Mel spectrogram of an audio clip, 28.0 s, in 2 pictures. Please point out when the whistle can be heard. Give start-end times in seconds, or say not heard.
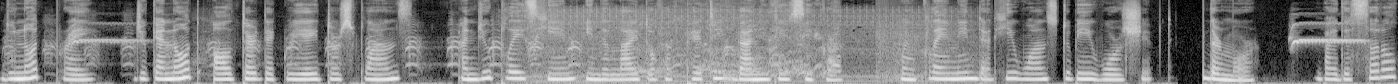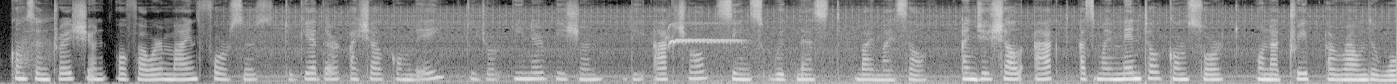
0.7-2.2, 12.8-14.5, 20.6-21.4.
